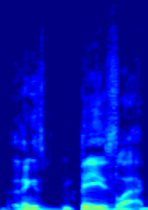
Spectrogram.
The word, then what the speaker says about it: Bazelak: I think it's Bazelak. – Bazelak. Yeah, it's just two syllables.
